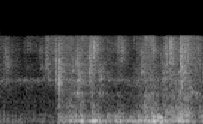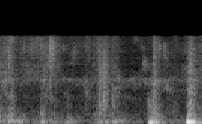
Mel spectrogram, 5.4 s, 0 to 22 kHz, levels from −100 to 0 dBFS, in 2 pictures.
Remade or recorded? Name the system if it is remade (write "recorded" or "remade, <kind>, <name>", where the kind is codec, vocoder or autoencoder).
remade, codec, DAC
